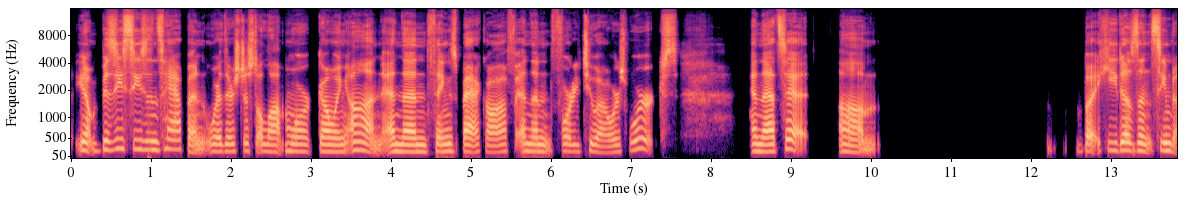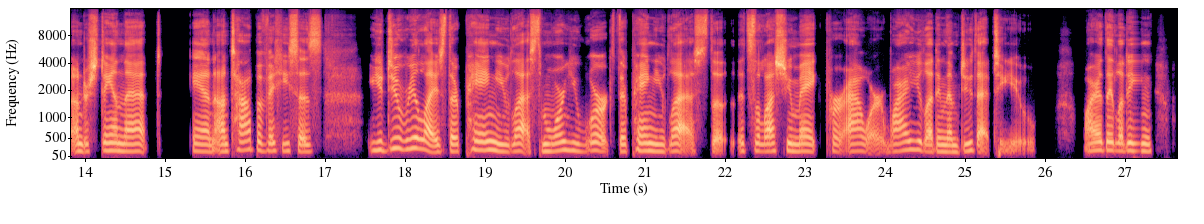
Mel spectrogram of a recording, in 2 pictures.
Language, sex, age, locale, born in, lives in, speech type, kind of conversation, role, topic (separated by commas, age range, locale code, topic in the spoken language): English, female, 50-54, en-US, United States, United States, conversation, advice, user, How can I better manage my time to balance work and personal life?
